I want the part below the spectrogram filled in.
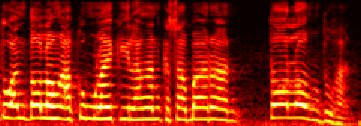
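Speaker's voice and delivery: high-pitched cry for help; pleading acted prayer. Believer losing patience calls on God, high urgent plea. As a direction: implore God as patience runs out.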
